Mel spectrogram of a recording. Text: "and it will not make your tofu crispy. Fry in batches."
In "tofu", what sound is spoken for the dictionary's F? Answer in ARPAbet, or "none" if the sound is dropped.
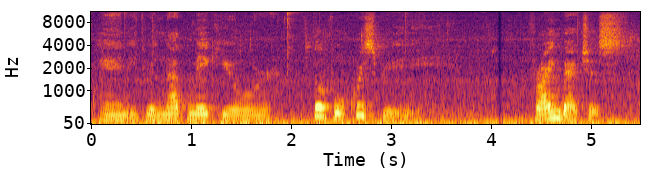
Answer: P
